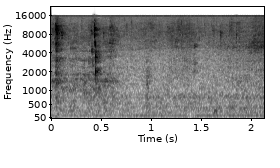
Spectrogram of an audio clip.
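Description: Soft mouth sounds of someone chewing a mouthful of tomato, with a single short click about half a second in, over a low steady hum.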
